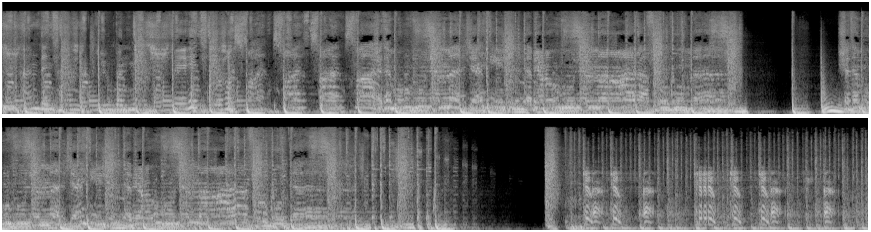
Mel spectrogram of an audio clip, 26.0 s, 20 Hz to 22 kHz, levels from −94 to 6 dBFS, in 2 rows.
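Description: At 11.07 to 11.09 s the sound jumps abruptly forward with no gap. This is a skip ahead: roughly seven tenths of a second of audio was dropped and the two sides were butted together. From 11.18 to 12.53 s the sound hurries at 112% speed without any pitch change, and again from 18.14 to 18.77 s at 106%. This is a jitter buffer speed-up, where short pitch-period slices were trimmed to shed excess buffered delay, roughly a fifth of a second the first time and a few hundredths the second.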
